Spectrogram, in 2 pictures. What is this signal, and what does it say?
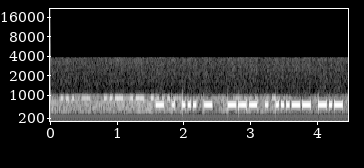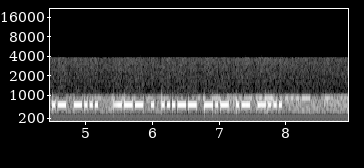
Morse code, heard as a keyed tone, about 29 wpm, 660 Hz, with radio noise. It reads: TEST OE3KAB OE3KAB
